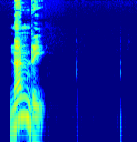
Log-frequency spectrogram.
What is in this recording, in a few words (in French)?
lve tamoul merci traduction tamoul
